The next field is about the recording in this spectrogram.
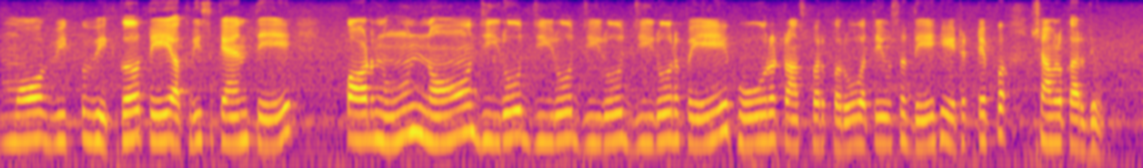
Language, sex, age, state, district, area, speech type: Punjabi, female, 30-45, Punjab, Mansa, rural, read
